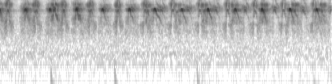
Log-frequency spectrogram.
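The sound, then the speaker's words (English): Calls of the scaly-breasted munia (Lonchura punctulata, also called spice finch or nutmeg mannikin), a tiny bird: a rapid, steady series of thin, high-pitched chirps, about twenty in a few seconds, moderately loud, with no talking. “Scientists have studied this sort of behavior in a tiny bird called the scaly-breasted munia, Loncura punctulata, also known as the spice finch or nutmeg manakin.”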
